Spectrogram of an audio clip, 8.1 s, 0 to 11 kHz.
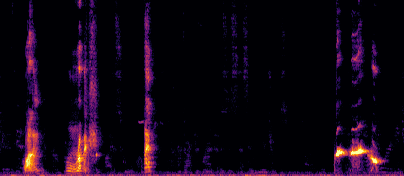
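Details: A 2-year-old female Congo African grey parrot, a pet kept in a country home, talking: three short speech-like voiced bursts in the first three seconds, a quiet pause, then a longer warbling, whistle-toned phrase near the end.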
